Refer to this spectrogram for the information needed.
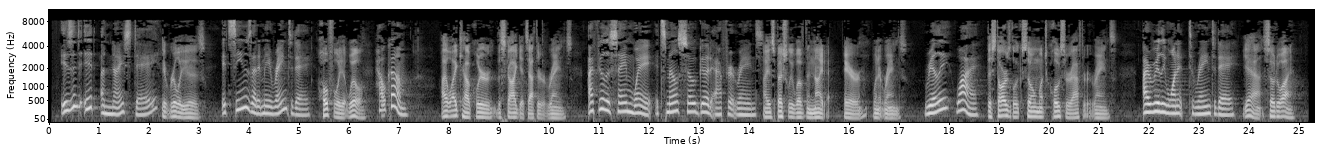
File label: english conversation weather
